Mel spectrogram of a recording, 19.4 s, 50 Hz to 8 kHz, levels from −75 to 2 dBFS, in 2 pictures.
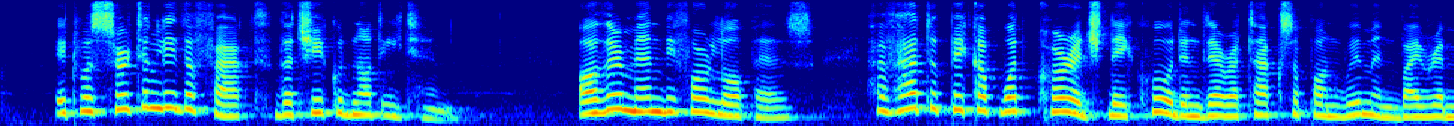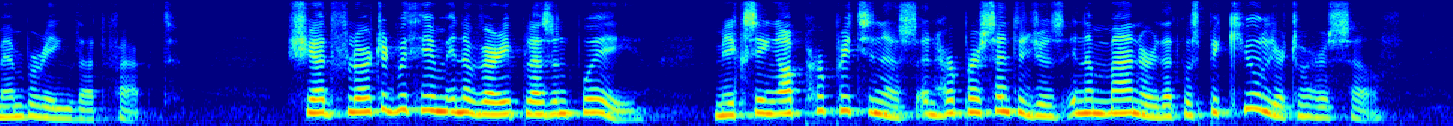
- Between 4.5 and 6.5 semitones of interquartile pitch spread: Yes, wide, 5.4 semitones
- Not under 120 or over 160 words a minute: No, average, 180 wpm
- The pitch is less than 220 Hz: No, very high, 255 Hz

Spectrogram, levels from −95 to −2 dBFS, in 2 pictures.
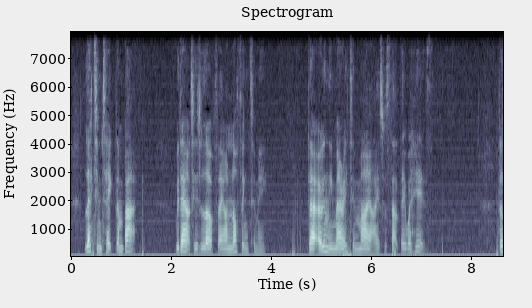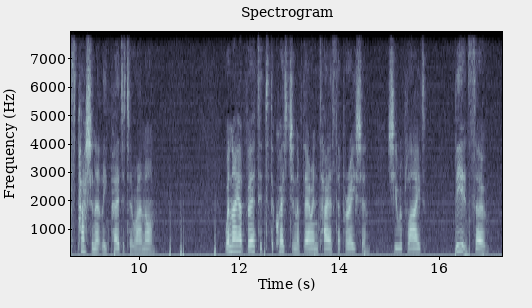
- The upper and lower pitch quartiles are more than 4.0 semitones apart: No, average, 3.5 semitones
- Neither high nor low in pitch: Yes, medium, 160 Hz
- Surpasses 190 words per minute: No, average, 155 wpm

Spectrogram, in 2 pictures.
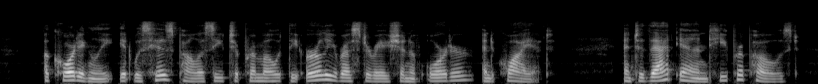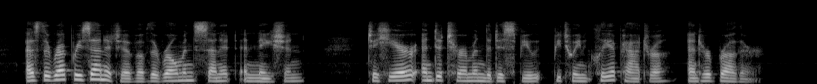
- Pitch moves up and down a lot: No, average, 4.2 semitones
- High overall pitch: No, medium, 160 Hz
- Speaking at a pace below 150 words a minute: No, average, 155 wpm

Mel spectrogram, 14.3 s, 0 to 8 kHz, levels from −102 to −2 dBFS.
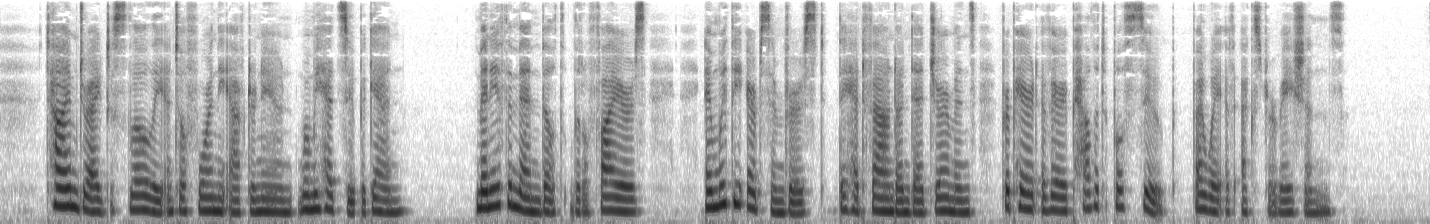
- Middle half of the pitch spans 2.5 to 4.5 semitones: Yes, average, 3.8 semitones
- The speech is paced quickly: No, average, 170 wpm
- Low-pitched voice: No, medium, 175 Hz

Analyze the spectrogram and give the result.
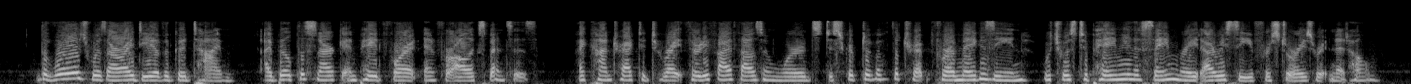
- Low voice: No, high, 200 Hz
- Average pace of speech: No, fast, 215 wpm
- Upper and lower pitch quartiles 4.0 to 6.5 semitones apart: No, narrow, 2.4 semitones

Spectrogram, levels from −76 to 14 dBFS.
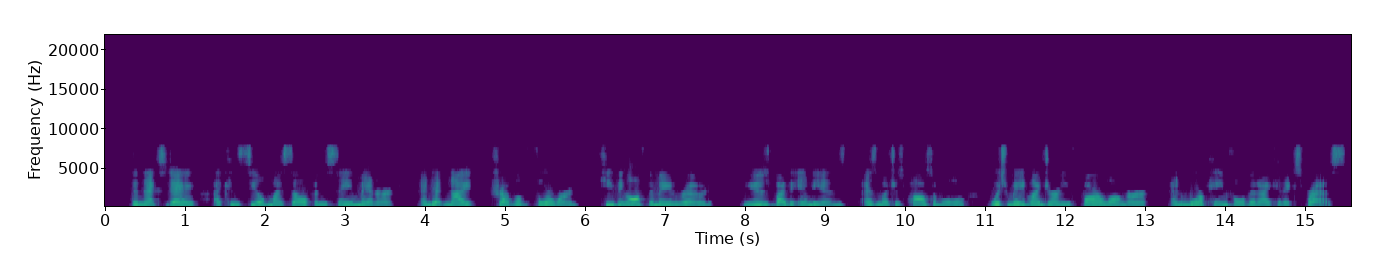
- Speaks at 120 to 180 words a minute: Yes, average, 160 wpm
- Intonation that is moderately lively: Yes, average, 3.7 semitones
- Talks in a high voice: Yes, high, 235 Hz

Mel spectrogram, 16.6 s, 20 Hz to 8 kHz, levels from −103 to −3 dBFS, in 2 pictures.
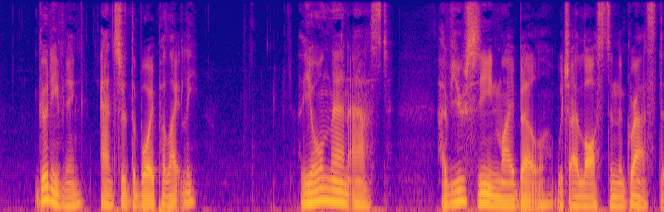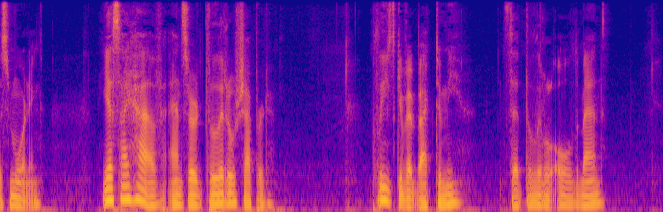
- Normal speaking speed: Yes, average, 160 wpm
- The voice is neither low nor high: No, very low, 90 Hz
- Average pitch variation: Yes, average, 3.7 semitones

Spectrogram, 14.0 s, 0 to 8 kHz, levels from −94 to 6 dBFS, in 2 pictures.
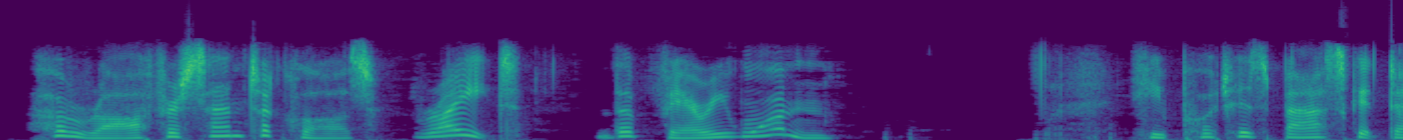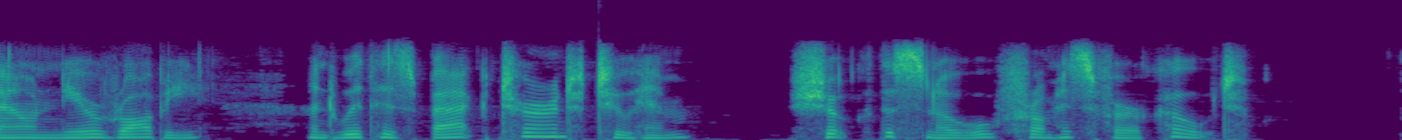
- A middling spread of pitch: No, wide, 5.8 semitones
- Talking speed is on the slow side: Yes, slow, 125 wpm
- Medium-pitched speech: Yes, medium, 175 Hz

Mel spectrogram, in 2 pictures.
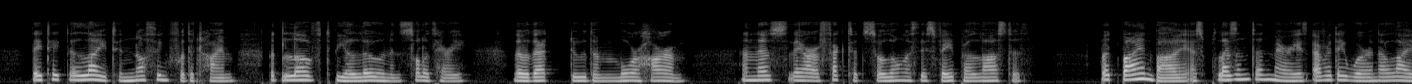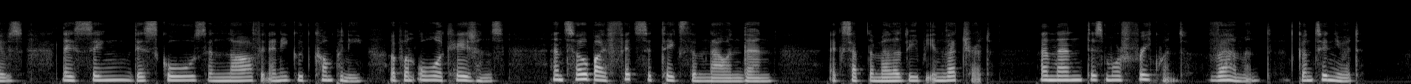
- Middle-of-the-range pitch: Yes, medium, 180 Hz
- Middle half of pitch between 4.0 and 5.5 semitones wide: No, average, 3.1 semitones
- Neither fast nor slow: Yes, average, 175 wpm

